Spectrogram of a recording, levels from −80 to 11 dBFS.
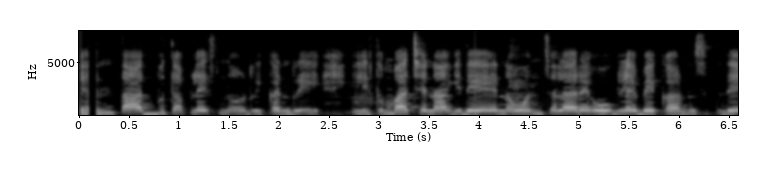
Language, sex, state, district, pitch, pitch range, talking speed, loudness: Kannada, female, Karnataka, Bijapur, 265 Hz, 255-275 Hz, 120 wpm, -25 LUFS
